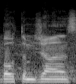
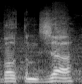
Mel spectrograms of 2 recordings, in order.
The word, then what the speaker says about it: Botham Jean: We're going to continue to make sure that Botham John's name, let me say this real quick, Botham Ja, because my Caribbean sister, Safia, has always told me to make sure I pronounce it right.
